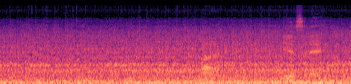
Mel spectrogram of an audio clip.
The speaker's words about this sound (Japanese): すごいなすごいすごいこれはすごいなあ収まったなこれはすごいな今ねゴミをプレスしましては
